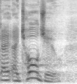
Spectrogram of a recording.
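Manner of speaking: mock-upset tone. Retelling God's reply to Abraham, mock-upset. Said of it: "it seemed to really upset God, and he's like".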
